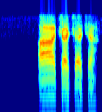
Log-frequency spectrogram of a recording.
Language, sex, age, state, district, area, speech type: Santali, male, 30-45, Jharkhand, East Singhbhum, rural, conversation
